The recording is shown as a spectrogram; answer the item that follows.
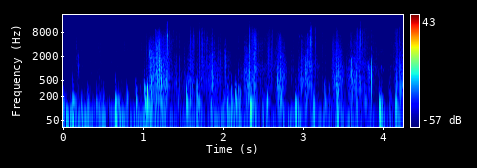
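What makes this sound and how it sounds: Long painted fingernails dig and scratch inside both openings of white silicone rubber microphone ears, making a steady run of soft, muffled low thumps and rubbing. Brief bright scratchy streaks cut through the dull, bass-heavy scraping.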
